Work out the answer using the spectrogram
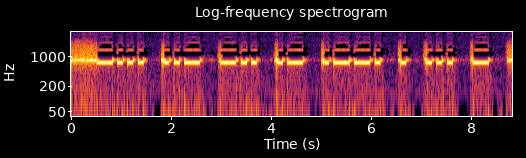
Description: Morse code, heard as a keyed tone, about 12 wpm, 740 Hz. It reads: BUDAPEST
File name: Morze-HA2MN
